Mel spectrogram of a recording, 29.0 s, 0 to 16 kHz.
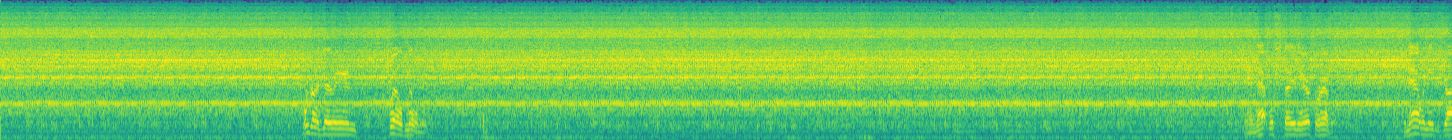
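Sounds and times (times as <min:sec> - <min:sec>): milling machine whining: 0:00.0 - 0:29.0.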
